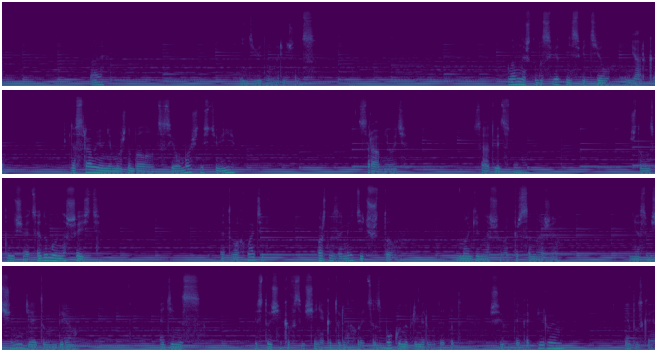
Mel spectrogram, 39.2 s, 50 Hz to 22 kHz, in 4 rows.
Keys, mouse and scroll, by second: 0.9 click, 1.6 KP_0, 3.1 click, 3.5 click, 4.3 scroll up 1, 4.8 scroll down 1, 5.1 g, 6.9 right click, 8.3-9.9 drag, 11.2-12.3 drag, 12.9-19.1 drag, 20.2 scroll up 2, 20.9 g, 21.0 z, 22.8 click, 23.5 click, 23.8 scroll up 2, 24.8-25.2 shift+middle drag, 26.1 click, 26.7 middle drag, 27.1 scroll down 2, 27.8 scroll down 1, 28.2 click, 29.4 click, 30.5-31.0 middle drag, 31.7 click, 32.7 middle drag, 33.7 drag, 34.3-35.1 middle drag, 36.4 shift+d, 37.0 g, 37.1 z, 38.9 click.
